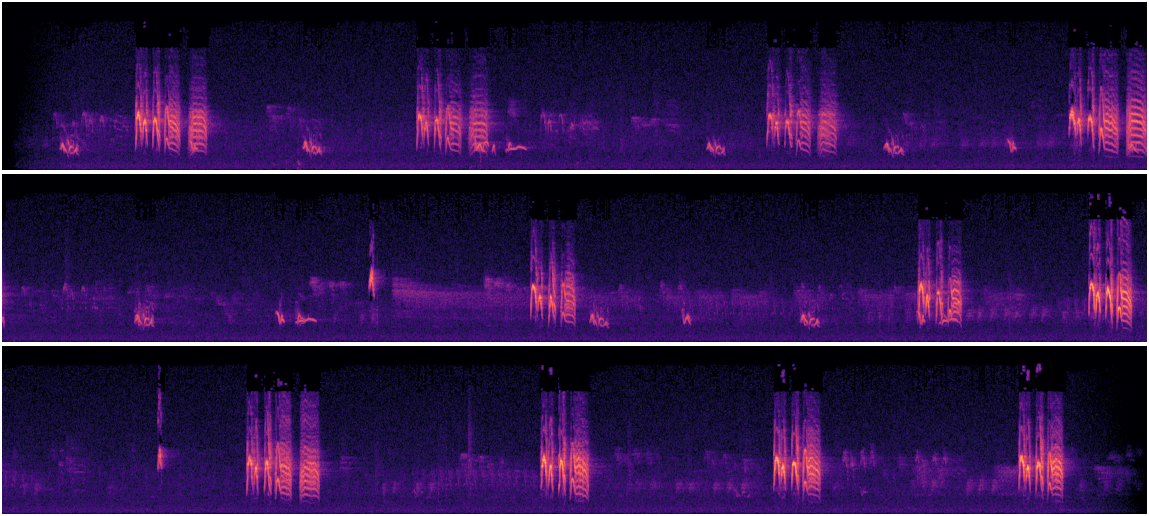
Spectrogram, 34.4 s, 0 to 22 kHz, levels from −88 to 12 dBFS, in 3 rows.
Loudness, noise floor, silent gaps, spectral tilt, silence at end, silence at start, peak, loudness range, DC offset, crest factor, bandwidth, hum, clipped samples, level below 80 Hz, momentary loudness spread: -15 LUFS; -64 dBFS; none; 7 dB/octave; 0.8 s; 0.6 s; 0 dBFS; 14 LU; under 0.1%; 22 dB; over 20 kHz; none; under 0.1%; -86 dBFS; 25 LU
